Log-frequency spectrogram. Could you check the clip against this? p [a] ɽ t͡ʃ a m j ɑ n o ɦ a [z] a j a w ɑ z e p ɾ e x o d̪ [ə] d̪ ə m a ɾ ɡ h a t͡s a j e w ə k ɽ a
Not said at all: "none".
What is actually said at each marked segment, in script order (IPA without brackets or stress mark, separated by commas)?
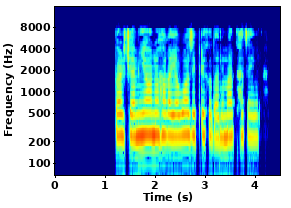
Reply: a, ɣ, ɑ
